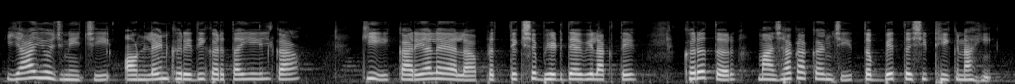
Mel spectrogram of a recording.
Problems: none marked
